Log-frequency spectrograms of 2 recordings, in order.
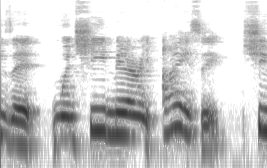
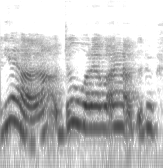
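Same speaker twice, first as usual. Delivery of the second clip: put-on kind, obliging, gracious tone; 6 semitones higher than usual. Retelling how she answered the request: imitating a gracious, kind voice. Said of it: "voice where she was gracious and kind".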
